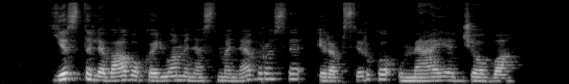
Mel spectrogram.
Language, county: Lithuanian, Kaunas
